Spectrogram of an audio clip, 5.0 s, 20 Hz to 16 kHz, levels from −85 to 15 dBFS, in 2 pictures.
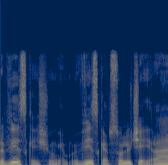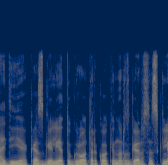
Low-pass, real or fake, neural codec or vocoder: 10.8 kHz; real; none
